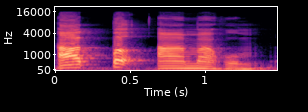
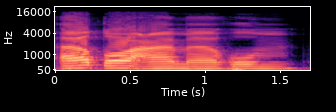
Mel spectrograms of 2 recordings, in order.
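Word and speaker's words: أطعمهم: Yang kedua adalah menambahkan hamzah, misalnya at'amahum. Nah, ini tambahan hamzah salah. Harusnya mengalir saja at'amahum.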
